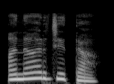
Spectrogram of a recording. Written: ಅನಿರ್ಜಿತ

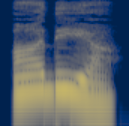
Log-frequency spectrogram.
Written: ಆದೇಯ

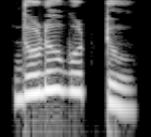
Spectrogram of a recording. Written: ದುಡುಗುಟ್ಟು

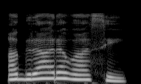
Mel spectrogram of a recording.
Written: ಅಗ್ರಾರವಾಸಿ

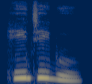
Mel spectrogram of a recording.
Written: ಹಿಜಿಗು

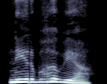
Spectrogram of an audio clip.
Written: ನಿರ್ಭವ್ಯ

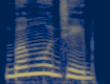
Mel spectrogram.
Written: ಬಮೋಜೀಬ್

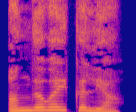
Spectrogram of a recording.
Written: ಅಂಗವೈಕಲ್ಯ

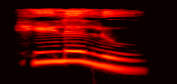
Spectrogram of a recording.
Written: ಹಿಲ್ಲೋಲ

